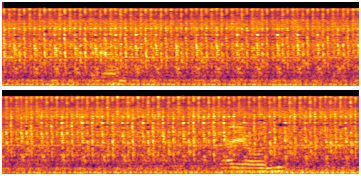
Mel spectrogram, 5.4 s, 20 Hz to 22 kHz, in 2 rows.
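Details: Ford Ranger 2.2L diesel with injectors just refitted, hard cranking: harsh clattering rough idle with a rapid knock about three per second and heavy vibration, no check-engine light; also white smoke, fast coolant loss, oil leaking at rear; cause not confirmed.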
